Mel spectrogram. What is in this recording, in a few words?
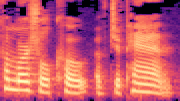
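"commercial code of japan", English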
